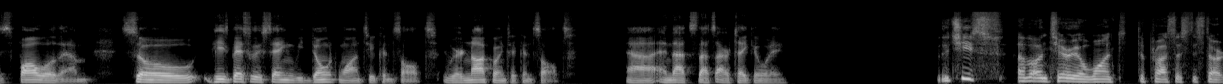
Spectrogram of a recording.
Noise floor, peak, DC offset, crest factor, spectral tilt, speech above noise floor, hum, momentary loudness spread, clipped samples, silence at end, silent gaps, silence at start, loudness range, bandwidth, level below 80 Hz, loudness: -86 dBFS; -6 dBFS; under 0.1%; 18 dB; -5.5 dB/octave; 62 dB; none; 14 LU; under 0.1%; 0 s; none; 0 s; 6 LU; 12.5 kHz; -58 dBFS; -24 LUFS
